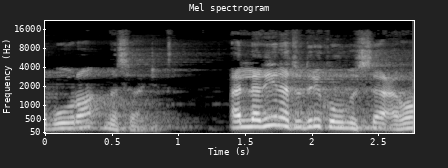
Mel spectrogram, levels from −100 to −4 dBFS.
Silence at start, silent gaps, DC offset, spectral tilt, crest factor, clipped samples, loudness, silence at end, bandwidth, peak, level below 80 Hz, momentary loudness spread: 0 s; none; under 0.1%; -5 dB/octave; 18 dB; under 0.1%; -22 LUFS; 0 s; 15.5 kHz; -6 dBFS; -76 dBFS; 14 LU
